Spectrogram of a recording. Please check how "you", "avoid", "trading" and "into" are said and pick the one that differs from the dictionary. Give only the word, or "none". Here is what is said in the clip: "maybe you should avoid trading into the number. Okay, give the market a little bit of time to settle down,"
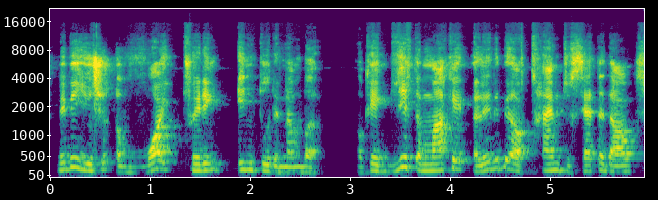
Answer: none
